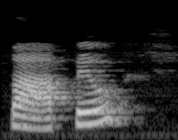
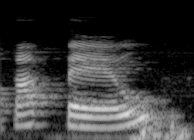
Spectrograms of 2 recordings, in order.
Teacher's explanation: a sílaba mais forte é pel é a última sílaba da palavra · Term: oxítonas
